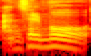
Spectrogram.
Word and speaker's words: 안셀무스: 주교가 대주교 역할을 했던 안셀 무스 라는 분이 있습니다 중세식 발음으로는 안셀모 입니다 안셀모 슷 이 주교의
